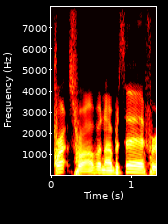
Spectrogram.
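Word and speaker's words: Wrocław: to a place called black Straub which is spelt Wroclaw which was very weird a place called brats robbed and I was there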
